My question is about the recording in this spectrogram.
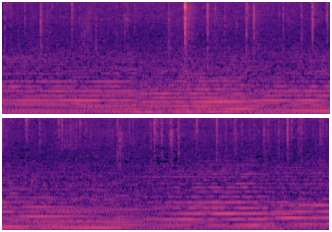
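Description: Soft, slow film score of long sustained notes, with faint scattered crackles over it.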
